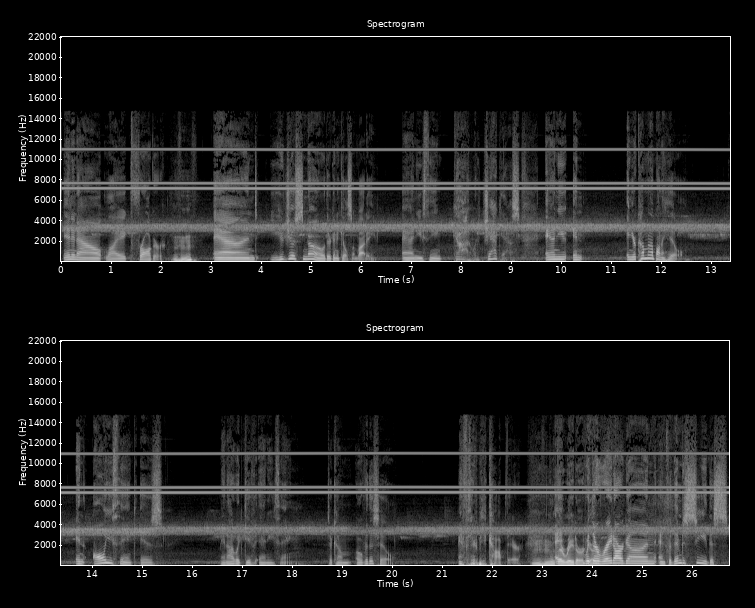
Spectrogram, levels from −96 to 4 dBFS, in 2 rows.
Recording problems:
high-pitched whine; loud; throughout; 7 kHz, 6 dB below the speech
animal sounds; noticeable; throughout; 10 dB below the speech

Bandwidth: 14.5 kHz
